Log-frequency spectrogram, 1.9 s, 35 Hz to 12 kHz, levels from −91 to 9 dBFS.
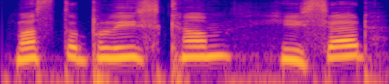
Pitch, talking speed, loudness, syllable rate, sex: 215 Hz, 185 wpm, -14 LUFS, 4.7 syllables/s, male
